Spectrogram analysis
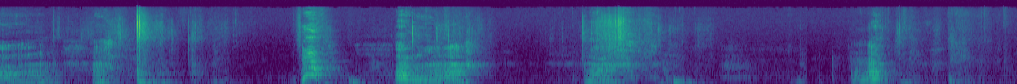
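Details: Podenco dog from an animal welfare shelter, looking for a home, "talking": a series of irregular growly, grumbling vocal bursts of varying length, separated by short pauses.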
